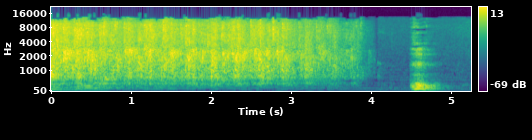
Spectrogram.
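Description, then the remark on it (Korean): A church audience gives sustained applause to God, a dense wash of many hands clapping for about four seconds, then fading out, followed by a short throat clearing. “우리 하나님께 큰 박수 올려 돌리시죠.”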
